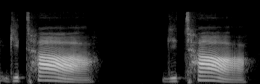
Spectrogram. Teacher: ce n'est pas sur la première syllabe on se focalise mais c'est sur la deuxième syllabe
